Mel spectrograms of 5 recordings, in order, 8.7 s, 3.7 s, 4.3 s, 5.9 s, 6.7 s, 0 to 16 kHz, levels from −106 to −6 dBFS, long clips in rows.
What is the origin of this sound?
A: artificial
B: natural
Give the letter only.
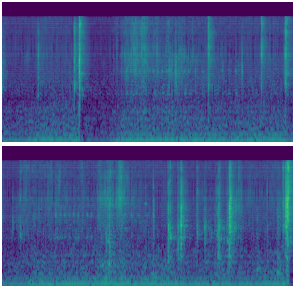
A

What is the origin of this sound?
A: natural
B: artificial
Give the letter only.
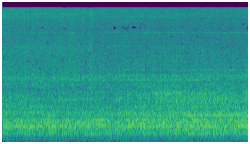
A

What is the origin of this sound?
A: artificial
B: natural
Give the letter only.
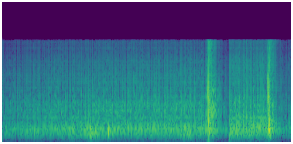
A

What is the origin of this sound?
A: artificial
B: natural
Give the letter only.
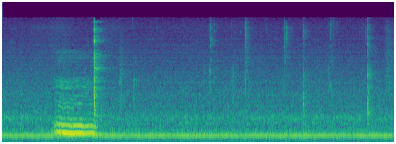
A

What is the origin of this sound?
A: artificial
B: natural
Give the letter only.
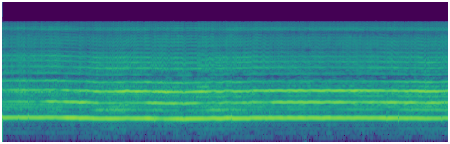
A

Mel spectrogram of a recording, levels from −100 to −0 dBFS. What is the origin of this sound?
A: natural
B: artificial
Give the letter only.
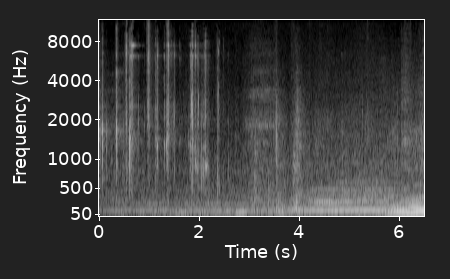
A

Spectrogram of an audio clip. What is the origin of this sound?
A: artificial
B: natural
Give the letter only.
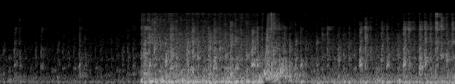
B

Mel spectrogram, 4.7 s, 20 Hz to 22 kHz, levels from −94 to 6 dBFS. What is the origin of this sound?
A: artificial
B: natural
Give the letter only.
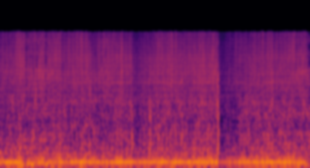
A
